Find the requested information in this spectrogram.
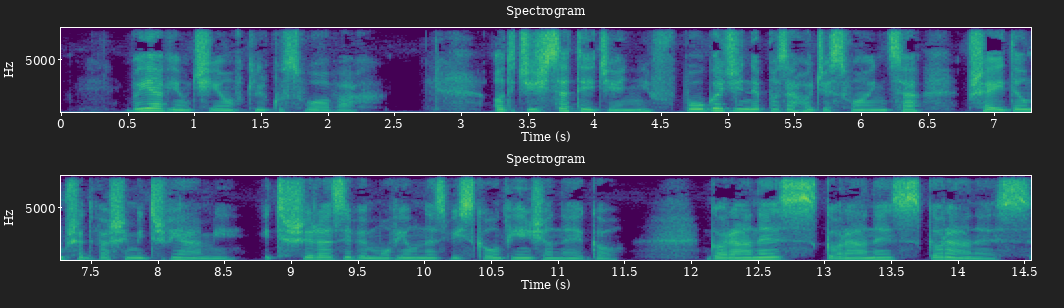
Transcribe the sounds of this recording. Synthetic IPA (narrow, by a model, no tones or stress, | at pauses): vɘjavʲjɛ̃w̃t͡ɕijɔ̃w̃fkʲilkuswɔvax | ʔɔd̪d͡ʑiʑz̥at̪ɘd͡ʑeɲfpuwɡɔd͡ʑinɘpɔzaxɔd͡ʑɛswɔɲt̪sapʂɛjd̪ɛ̃w̃pʂɛd̪vaʂɘmʲidʐvʲjamʲi | itʂɘɾazɘvɘmuvʲjɛw̃nazvʲiskɔ̃w̃vʲjɛ̃w̃ʑɔnɛɡɔ | ɡɔɾanɛsɡɔɾanɛz̥ɡ̥ɔɾanɛs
